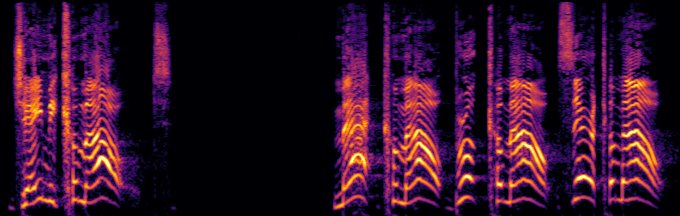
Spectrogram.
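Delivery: high, loud, drawn-out shepherd's call; calling out by name. Acted. Shepherd summoning his sheep one by one, loud high calls. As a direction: holler each name out to summon the flock.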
